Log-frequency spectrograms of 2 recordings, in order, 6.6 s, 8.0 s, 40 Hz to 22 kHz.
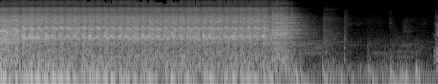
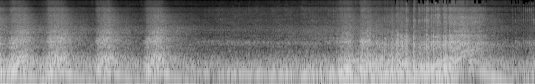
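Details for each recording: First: Turbo hot rod on methanol, first start with 36-1 crank trigger: loud rough cranking and sputtering about four seconds then dying, with brake clean sprayed in; only about three psi fuel pressure, less than before. Hard start from low fuel pressure. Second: Turbo hot rod on its first start, with a 36-1 crank trigger and methanol fuel, about three pounds of fuel pressure. After a few blips it revs cleanly and settles to a steady idle. It sounds healthy.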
